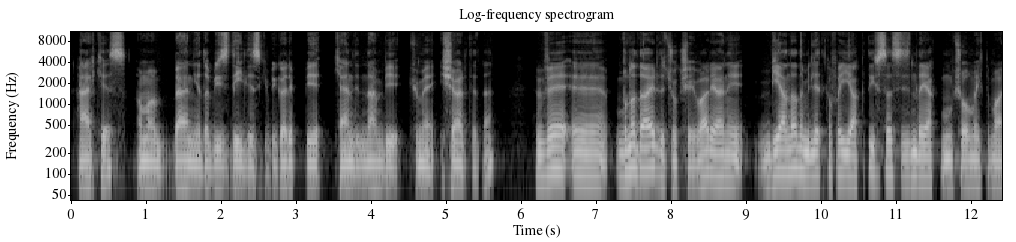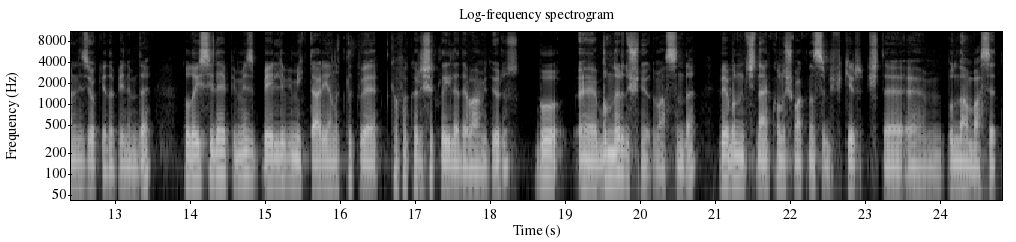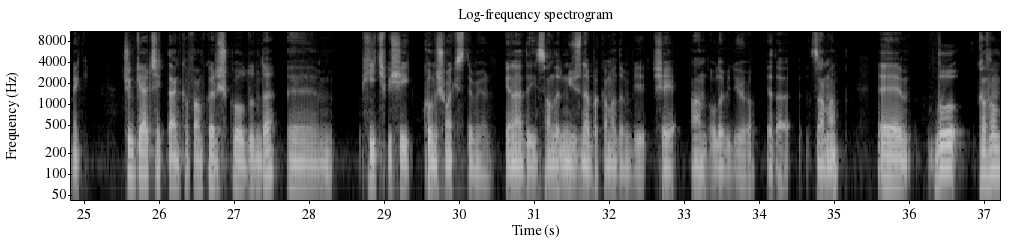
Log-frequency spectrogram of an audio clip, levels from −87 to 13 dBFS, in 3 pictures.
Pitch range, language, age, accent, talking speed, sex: 75-100 Hz, Turkish, 40-59, native, 145 wpm, male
